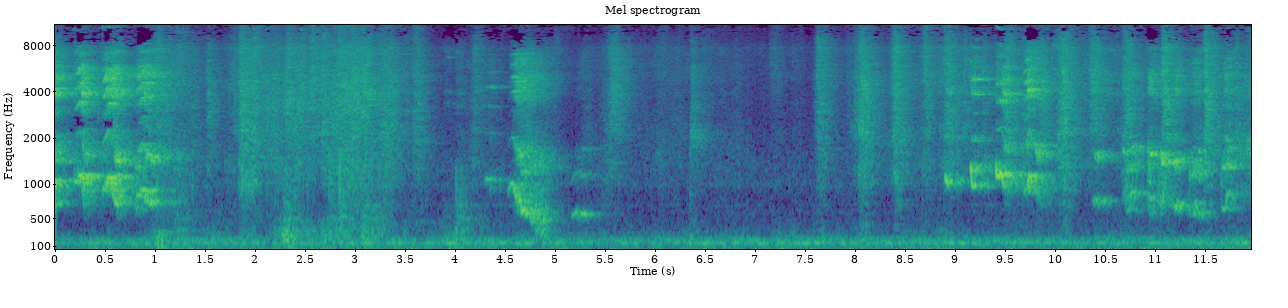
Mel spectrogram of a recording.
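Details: Labrador Retriever puppies, a litter of six, playing in their puppy room: bursts of thin, high whining yips at the start, a squeal near the middle, and more clustered whimpers toward the end, with rustling paws and a constant low hum.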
